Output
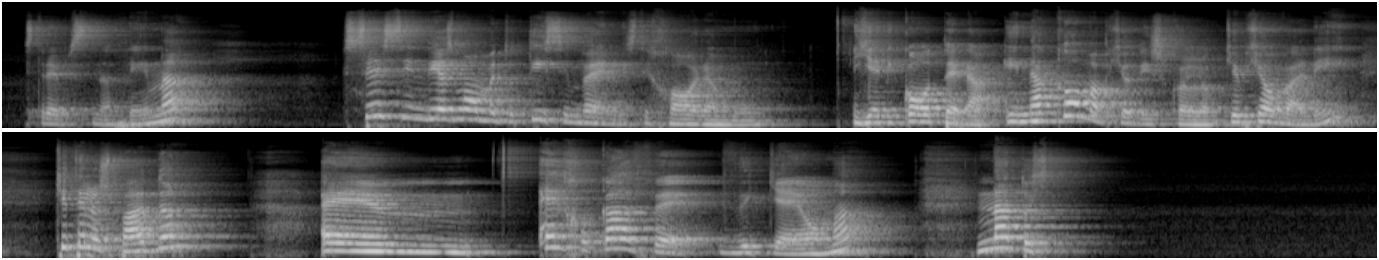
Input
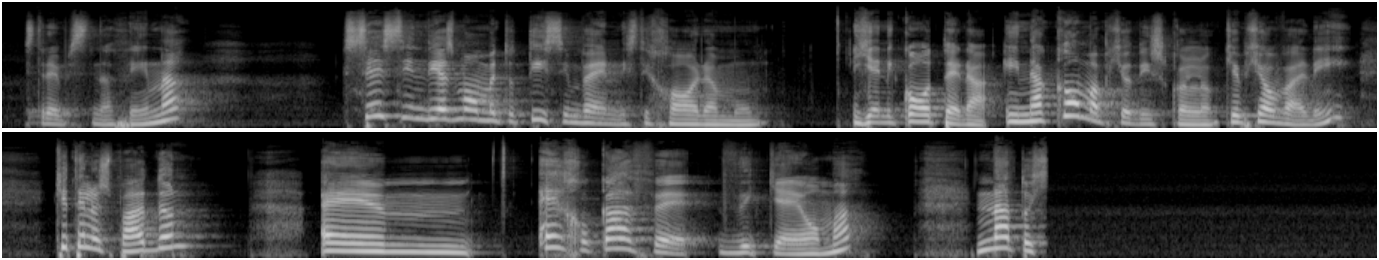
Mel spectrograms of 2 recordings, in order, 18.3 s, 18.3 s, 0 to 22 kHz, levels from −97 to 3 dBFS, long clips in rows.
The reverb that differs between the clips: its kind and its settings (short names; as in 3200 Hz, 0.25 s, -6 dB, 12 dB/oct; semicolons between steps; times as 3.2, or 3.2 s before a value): Schroeder reverb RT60 0.86 s, combs from 30 ms, DRR 4.5 dB; gain -1.5 dB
